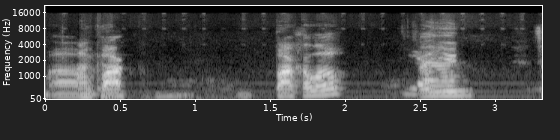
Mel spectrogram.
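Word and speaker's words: Bachalo: though yeah chris uh what's his name uh buccalo yeah you that's how you say it um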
